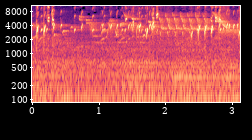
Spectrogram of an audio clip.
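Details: European goldfinch singing in a recording meant to motivate pet goldfinches: quick, liquid twittering notes tumble over one another, high and sparkling, with a brief buzzy trill near the end.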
